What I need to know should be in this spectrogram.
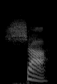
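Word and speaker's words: siya: It looks like it should be pronounced sea, but it's actually pronounced sha sha.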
